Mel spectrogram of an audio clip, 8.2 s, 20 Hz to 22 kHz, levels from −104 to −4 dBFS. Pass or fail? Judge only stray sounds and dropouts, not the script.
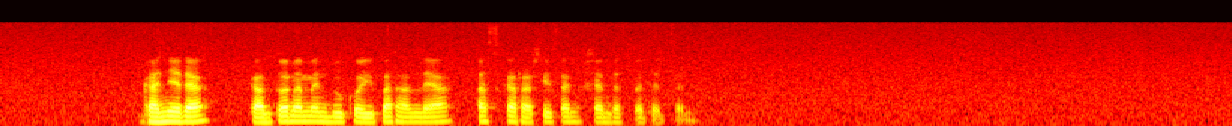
pass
